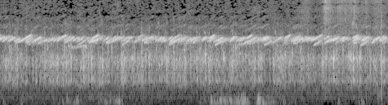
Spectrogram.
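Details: Spring chorus of hundreds of frogs newly out of hibernation at a partly thawed woodland pool, Quabbin Reservoir nature preserve, Western Massachusetts, a continuous loud wall of overlapping high trills and clucking croaks.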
